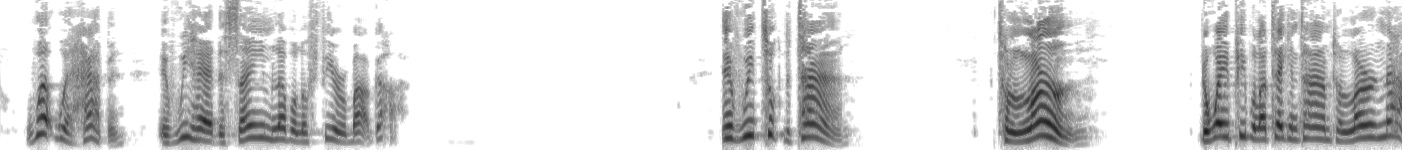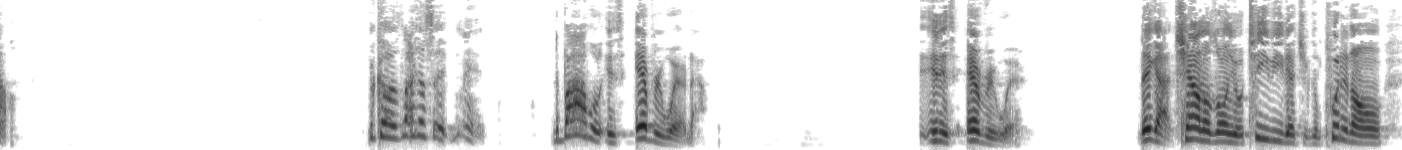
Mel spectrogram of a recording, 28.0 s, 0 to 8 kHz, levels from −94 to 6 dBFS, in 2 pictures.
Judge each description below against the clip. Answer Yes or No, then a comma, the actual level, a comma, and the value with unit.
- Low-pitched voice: No, very high, 250 Hz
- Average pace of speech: No, slow, 115 wpm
